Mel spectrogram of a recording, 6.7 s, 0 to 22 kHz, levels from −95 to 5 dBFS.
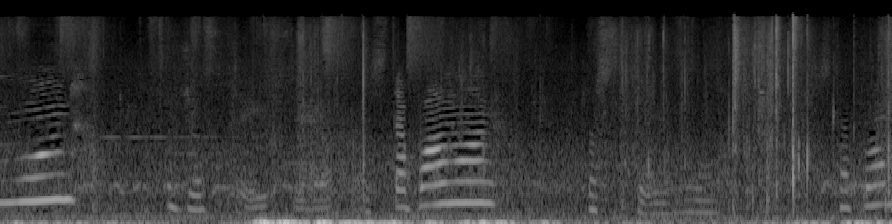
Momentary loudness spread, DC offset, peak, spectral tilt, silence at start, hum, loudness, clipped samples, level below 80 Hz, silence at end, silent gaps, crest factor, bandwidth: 17 LU; under 0.1%; -16 dBFS; -4 dB/octave; 0 s; none; -40 LUFS; under 0.1%; -38 dBFS; 0 s; none; 18 dB; 16.5 kHz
